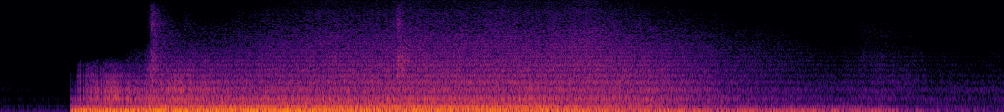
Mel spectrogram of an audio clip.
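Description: A huge explosion booms, and its deep roar slowly fades.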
